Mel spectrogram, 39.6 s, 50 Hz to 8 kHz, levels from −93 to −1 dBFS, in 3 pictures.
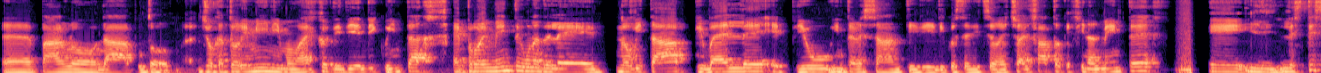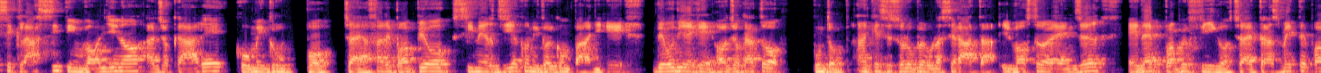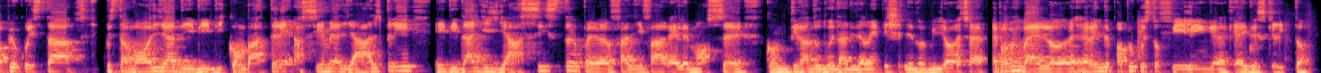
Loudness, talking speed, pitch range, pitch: -13 LUFS, 170 wpm, 115-135 Hz, 120 Hz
